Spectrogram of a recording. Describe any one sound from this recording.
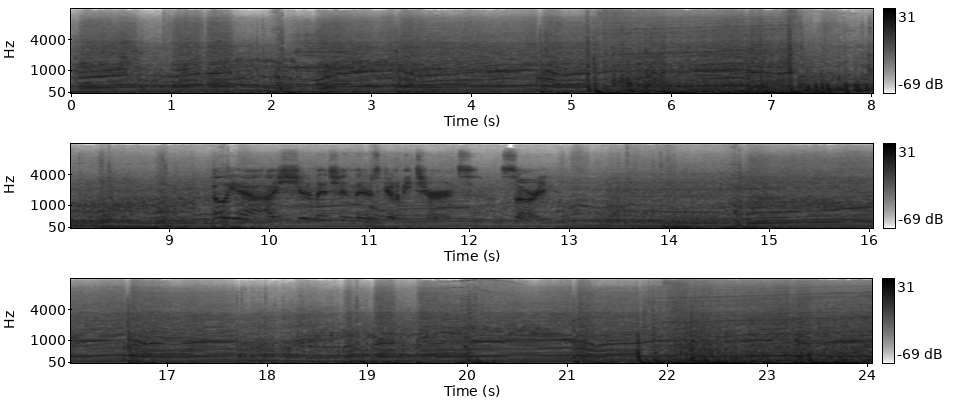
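A sports car engine roars, revving up and dropping as it shifts gears.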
